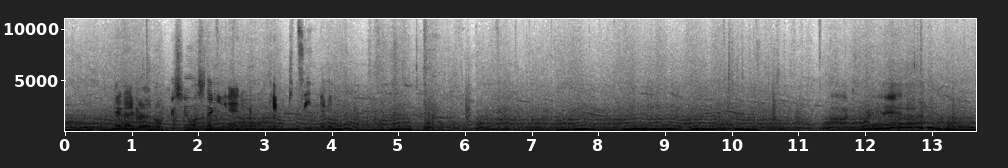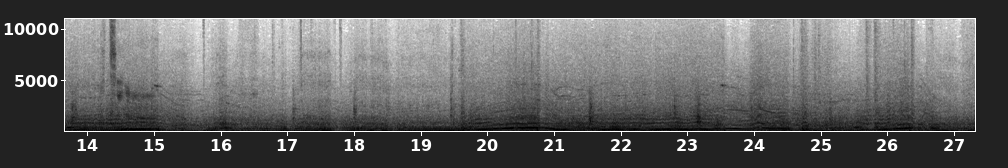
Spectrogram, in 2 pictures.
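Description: A race car engine roars and revs up and down continuously.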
